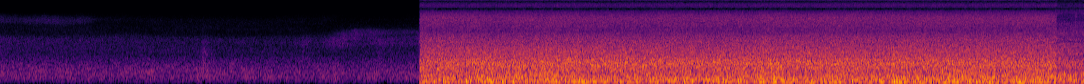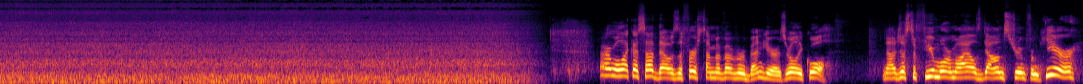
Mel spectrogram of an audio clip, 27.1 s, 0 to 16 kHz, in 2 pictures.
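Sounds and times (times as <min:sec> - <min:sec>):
roar of falling water: 0:05.3 - 0:20.4.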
